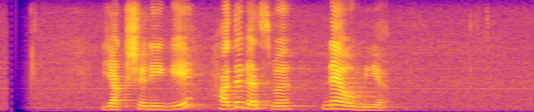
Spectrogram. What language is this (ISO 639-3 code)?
sin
